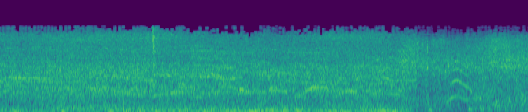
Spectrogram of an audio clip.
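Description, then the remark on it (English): A loud, steady roar of tsunami floodwater surging through streets near the capital Nuku'alofa, Tonga, rushes on without pause, with faint shouts and voices mixed underneath; the low rumble thins slightly near the end. “They record the tsunami as it surges through streets near the capital Nuku'alofa.”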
